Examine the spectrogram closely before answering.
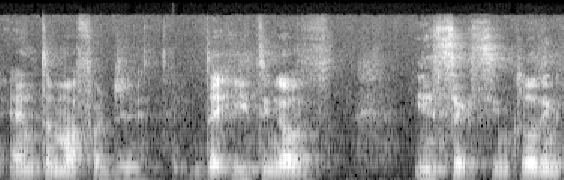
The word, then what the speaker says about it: entomophagy: Would you ever take part in how do you pronounce that word? Entomophagy. Entomophagy.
